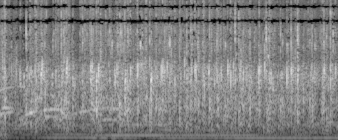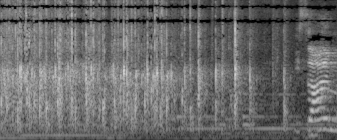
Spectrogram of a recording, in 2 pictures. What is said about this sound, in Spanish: Denle un fuerte aplauso a ellos.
